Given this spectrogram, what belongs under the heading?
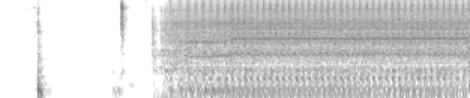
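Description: A sewing machine stitches white and print quilt block fabric pieces together: a couple of sharp clicks, then a loud, steady, rapid run of stitching close by that carries on to the end with no talking.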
